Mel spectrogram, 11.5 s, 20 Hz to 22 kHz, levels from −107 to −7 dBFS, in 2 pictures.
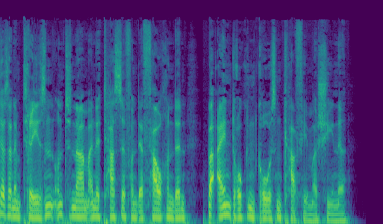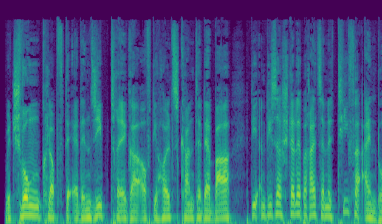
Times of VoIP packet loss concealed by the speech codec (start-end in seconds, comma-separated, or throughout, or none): none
